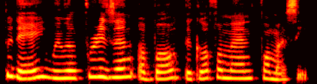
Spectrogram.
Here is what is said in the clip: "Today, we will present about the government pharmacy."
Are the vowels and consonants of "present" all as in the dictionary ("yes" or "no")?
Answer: no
